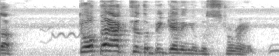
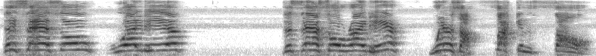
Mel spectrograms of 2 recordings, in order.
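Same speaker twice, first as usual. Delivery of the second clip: angry shout; 5 semitones higher, 5 dB louder than usual. Real, not acted. Ranting shout at the senator.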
